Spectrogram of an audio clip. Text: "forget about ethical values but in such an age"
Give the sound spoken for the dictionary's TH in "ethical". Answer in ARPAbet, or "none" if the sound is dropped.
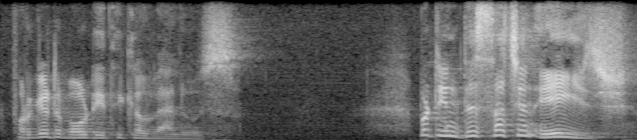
T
